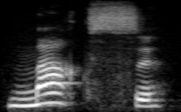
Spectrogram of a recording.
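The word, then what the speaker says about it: mars: 3월 그 다음에 1월입니다 3월은 마지막 s 가 마지막 자음 임에도 불구하고 끝까지 꼭 발음이 나죠 맑스가 됩니다 40 해서 끝나는 게 아니라 막스 발음이 되구요 그 다음에 7월 같은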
